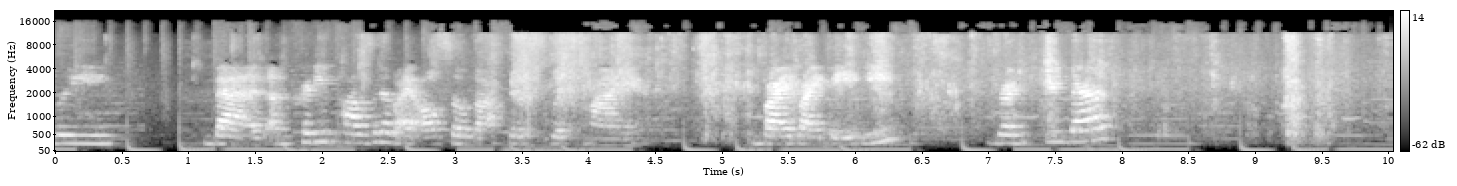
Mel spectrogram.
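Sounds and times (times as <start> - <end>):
plastic wrapping crinkling: 2.2 - 10.0.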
